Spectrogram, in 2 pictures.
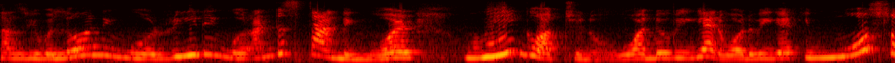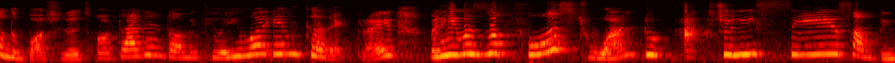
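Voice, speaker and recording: A woman with an Indian accent and a high, very lively voice teaches a live online science class. She is chatty and keeps posing questions that she answers herself. The audio is slightly dull, with some noise behind her. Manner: animated, chatty, asks and answers own questions. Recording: muffled audio with clear background noise.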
